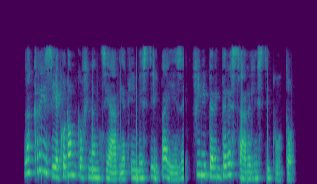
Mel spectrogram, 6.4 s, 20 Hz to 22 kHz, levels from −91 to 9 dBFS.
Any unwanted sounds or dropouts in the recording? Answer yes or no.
yes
